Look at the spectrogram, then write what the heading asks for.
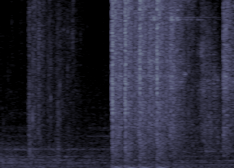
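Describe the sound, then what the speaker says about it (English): An automatic shotgun firing in the retro first-person shooter Incision, a rapid burst of several heavy blasts in quick succession after a quieter stretch of game ambience. "Looks like an automatic shotgun?"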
